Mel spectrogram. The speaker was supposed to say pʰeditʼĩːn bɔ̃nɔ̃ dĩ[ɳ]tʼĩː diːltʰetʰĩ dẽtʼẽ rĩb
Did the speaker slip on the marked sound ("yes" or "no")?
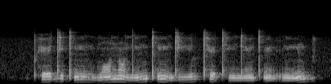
yes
